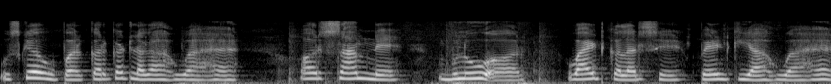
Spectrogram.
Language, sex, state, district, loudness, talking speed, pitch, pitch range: Hindi, female, Jharkhand, Garhwa, -18 LUFS, 125 wpm, 225 Hz, 210-255 Hz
